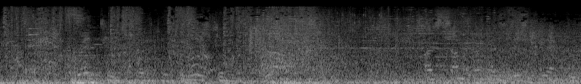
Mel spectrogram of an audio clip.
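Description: Magical blasts whoosh and crackle in quick succession.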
